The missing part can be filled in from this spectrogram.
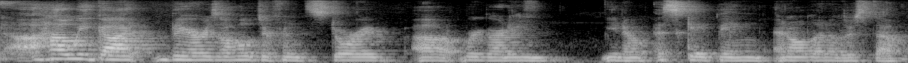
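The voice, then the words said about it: Slight Bronx accent. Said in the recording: “I hear a slightly Bronx accent in there.”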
